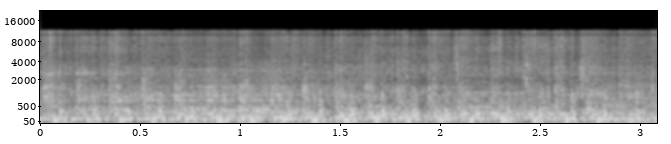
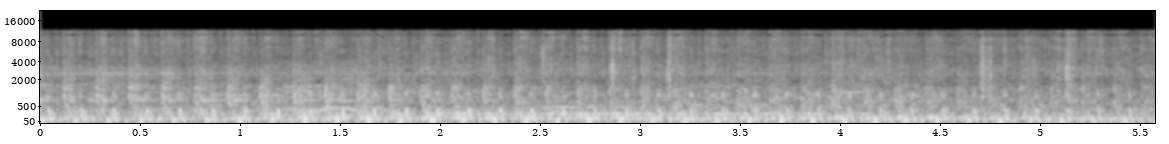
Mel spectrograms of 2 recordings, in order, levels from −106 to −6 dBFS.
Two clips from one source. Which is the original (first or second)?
second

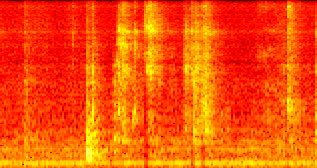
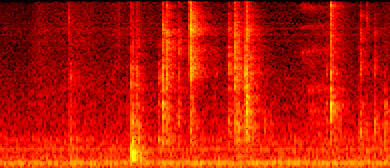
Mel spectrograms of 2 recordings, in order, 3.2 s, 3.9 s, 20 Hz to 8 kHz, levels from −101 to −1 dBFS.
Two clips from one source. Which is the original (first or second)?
second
